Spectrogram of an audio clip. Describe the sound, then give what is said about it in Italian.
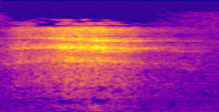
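A deep breath pushed out forcefully, one airy rush of air that swells over about half a second and then trails away, with no talking. “Mi fermo, respiro, butto quella rabbia fuori,”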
